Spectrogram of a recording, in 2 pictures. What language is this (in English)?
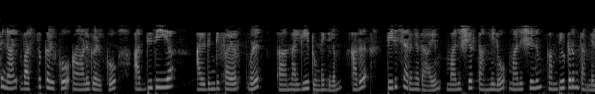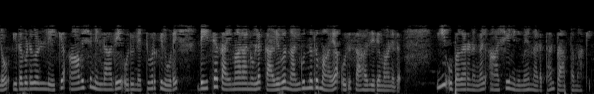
Malayalam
